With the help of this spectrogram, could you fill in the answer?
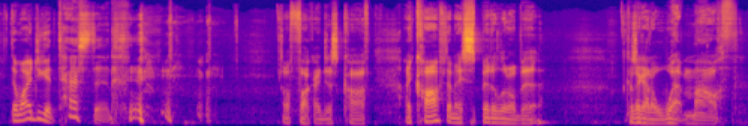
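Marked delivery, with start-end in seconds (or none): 0.0-1.7 laughing. Real, not acted. Mocking Elba's test claim.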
